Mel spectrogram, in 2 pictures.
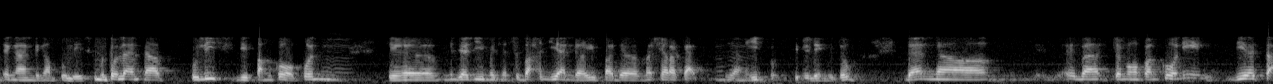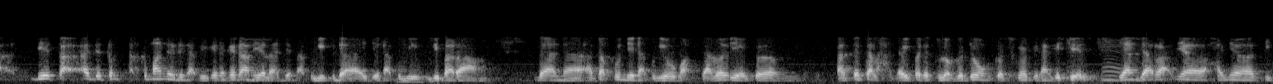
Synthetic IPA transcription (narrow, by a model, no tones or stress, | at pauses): dəŋãndəŋanpulɪskəbət̪ulanəpulɪsdipaŋkɔpʊn | dəmə̃ɲd͡ʒadimãt͡ʃamsəbaɦaɡiandaɾipadamaʃaɾakat̪̚jaŋhidʊp̚əpililɪŋit̪u | danə | bat͡ʃamapaŋkɔnidiət̪aʔdiət̪a̰ʔadat̪əmpat̪̚kəmanə̃diənaʔbəɡikadaŋkadaŋijəlahdiənaʔpəɡikədajdiənaʔpəɡibəɡibaɾaŋ | danəat̪awpʊndiənaʔpəɡiɾumahkə̥t̪aɾədiəkə | at̪əkalahdaɾipadakəlɔʔɡədʊŋkəsu̥kapinaŋkət͡ʃɪljaŋd͡ʒaɾaʔɲəhaɲət̪i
